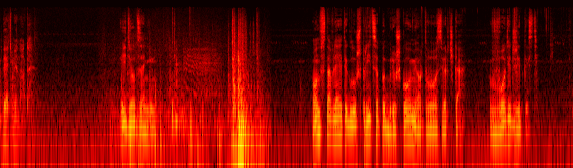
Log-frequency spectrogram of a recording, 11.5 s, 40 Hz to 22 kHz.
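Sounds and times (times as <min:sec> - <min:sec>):
speech: 0:00.0 - 0:00.7, 0:02.4 - 0:03.9, 0:06.3 - 0:10.8
door being opened indoors: 0:02.8 - 0:05.4.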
